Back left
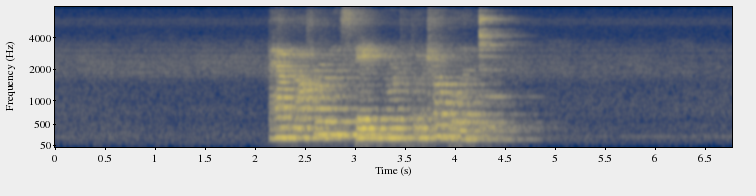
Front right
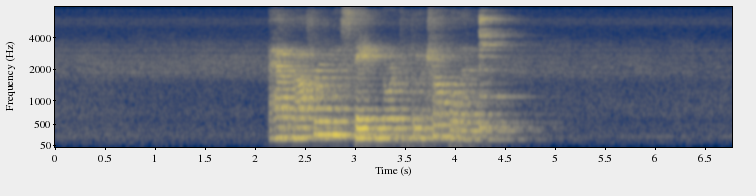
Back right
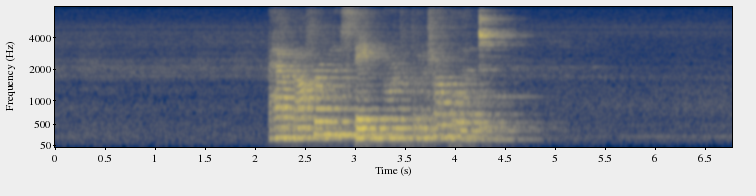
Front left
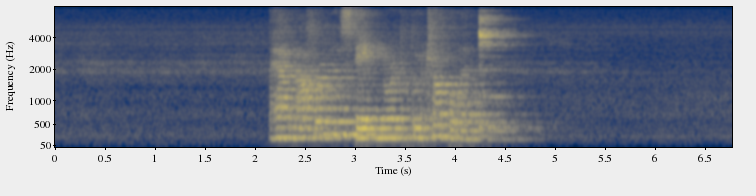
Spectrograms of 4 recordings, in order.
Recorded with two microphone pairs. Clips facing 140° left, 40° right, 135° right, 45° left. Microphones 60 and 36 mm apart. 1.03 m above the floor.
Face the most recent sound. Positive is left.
turn(degrees=-25)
